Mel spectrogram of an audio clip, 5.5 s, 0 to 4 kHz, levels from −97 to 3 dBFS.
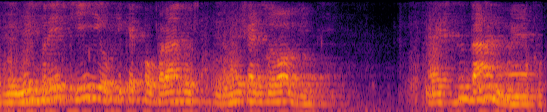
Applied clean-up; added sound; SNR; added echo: neural separator model SepFormer DNS4.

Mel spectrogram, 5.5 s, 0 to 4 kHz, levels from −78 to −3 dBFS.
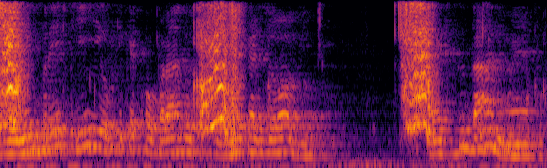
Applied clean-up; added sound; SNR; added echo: none; Zipper (clothing); -4 dB; reverberation time 1.0 s.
